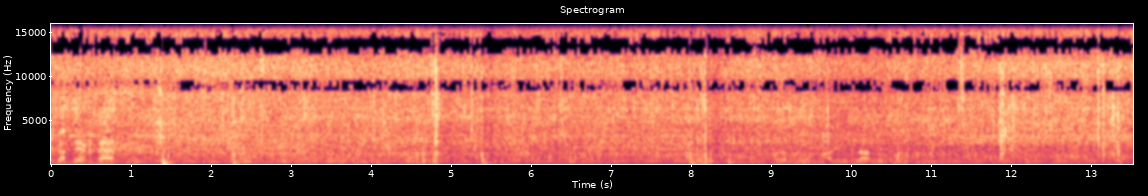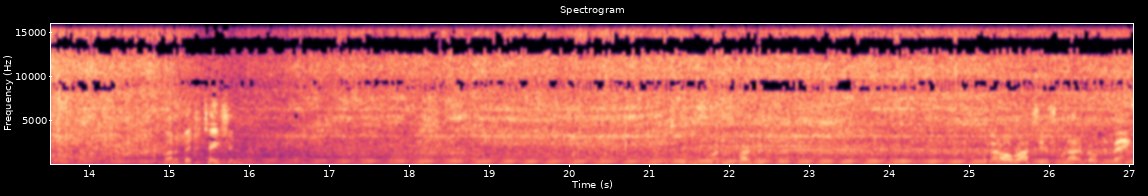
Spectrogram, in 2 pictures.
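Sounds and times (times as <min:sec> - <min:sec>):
rocks and gravel knocking: 0:00.0 - 0:15.2
small gas engine running: 0:00.0 - 0:27.0
water rushing through sluice box: 0:00.0 - 0:27.0.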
